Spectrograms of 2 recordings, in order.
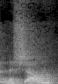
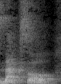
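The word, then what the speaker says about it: Naxxar: There's a place called Michelle which is spelled N A XX A R and it's like usually GPS says Knax.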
